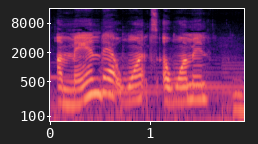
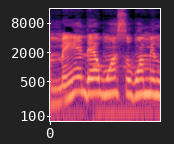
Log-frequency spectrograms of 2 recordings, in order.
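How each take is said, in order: First: The phrase is spoken slowly and deliberately. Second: The phrase is spoken at a normal pace.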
